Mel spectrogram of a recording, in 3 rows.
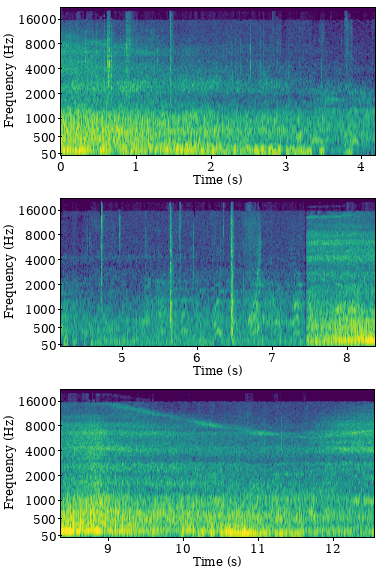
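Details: GMC Duramax 2500 diesel with 80 hp tune, muffler delete and 5-inch straight-pipe exhaust, heard driving past; clean high whistle rises then falls as the truck pulls away; turbo spooling normally.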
